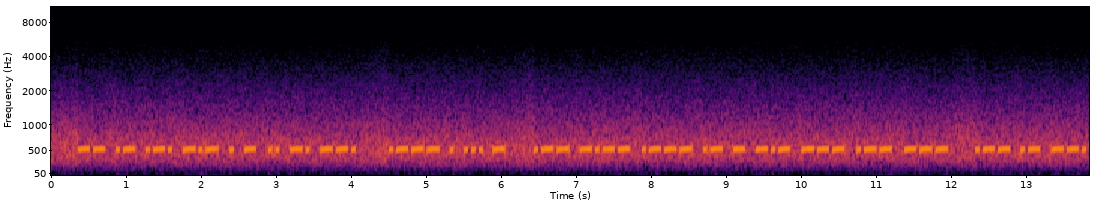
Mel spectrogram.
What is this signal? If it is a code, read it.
Morse code, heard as a keyed tone, hand-sent with a paddle, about 25 wpm, 530 Hz, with radio static and a narrow filter. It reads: MARKETING JEST WYJATKOWO …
